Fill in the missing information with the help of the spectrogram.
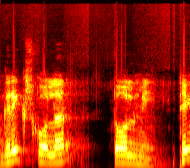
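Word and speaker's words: Ptolemy: The Greek scholar टोलमी, ठीक है, P silent है यहाँ पे, याद रखना टोलमी।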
